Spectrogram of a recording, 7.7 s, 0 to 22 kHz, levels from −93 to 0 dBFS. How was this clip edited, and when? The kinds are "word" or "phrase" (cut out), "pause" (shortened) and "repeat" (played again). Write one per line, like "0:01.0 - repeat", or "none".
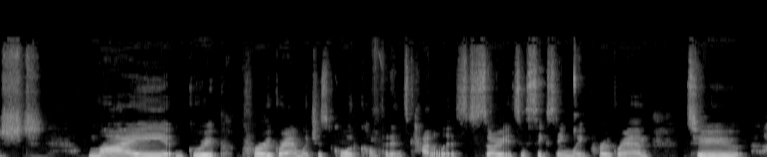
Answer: none

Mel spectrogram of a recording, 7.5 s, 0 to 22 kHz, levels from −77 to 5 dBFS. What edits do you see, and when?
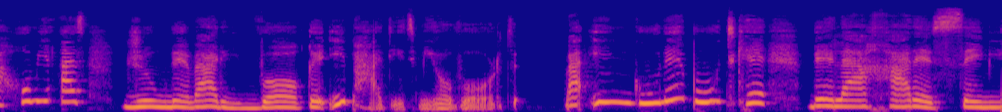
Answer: none

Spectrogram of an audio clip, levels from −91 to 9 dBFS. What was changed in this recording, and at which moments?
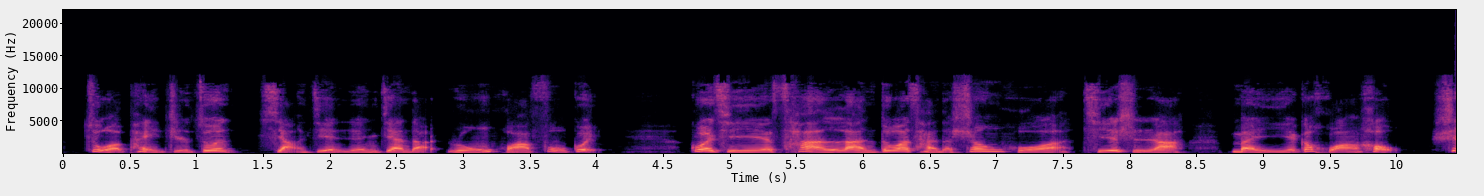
0:07.6 - pause

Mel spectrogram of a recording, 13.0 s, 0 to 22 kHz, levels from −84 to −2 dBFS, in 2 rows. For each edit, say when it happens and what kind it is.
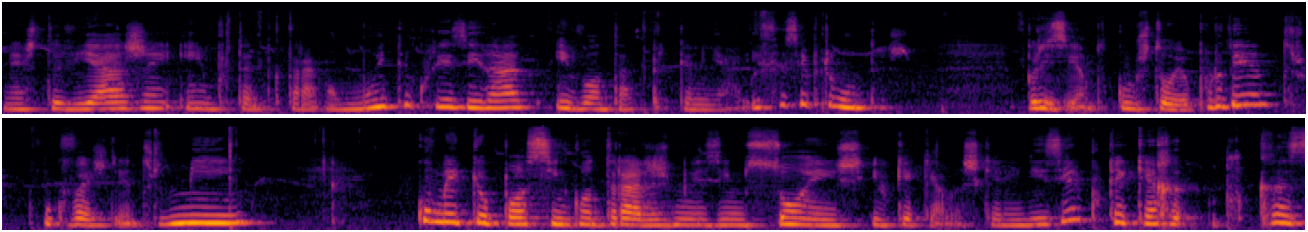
none

